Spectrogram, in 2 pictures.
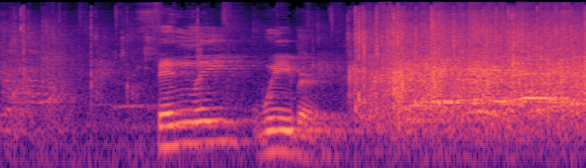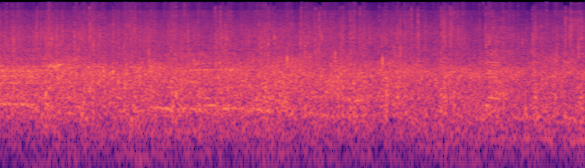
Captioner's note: applause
